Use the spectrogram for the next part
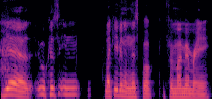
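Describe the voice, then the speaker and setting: A man's voice: a little high, expressive, measured pace, dark tone, clear, resonant tone, dry recording, clean studio sound. A man in casual conversation, talking in a thoughtful, tentative way. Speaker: voice actor, guest.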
